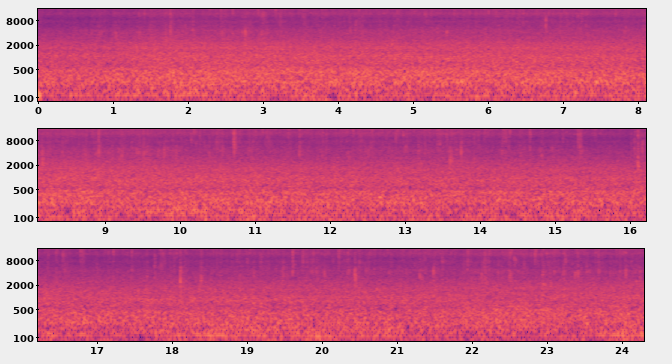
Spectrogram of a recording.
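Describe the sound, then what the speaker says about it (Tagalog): Heavy rain pours down steadily in a dense, unbroken hiss of drops on surfaces, loud and constant throughout with no voices. "malakas na naman po mga idol ang pag-ulan"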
